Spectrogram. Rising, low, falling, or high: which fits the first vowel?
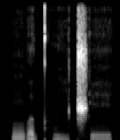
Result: high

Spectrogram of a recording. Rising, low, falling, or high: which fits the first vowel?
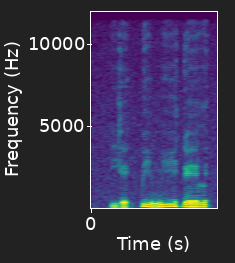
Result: low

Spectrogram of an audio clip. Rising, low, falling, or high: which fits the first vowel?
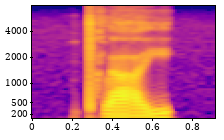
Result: rising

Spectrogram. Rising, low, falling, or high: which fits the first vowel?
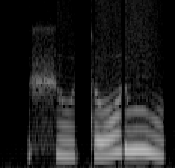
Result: low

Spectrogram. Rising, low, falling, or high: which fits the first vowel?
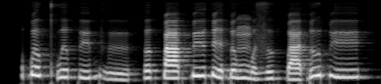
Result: high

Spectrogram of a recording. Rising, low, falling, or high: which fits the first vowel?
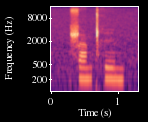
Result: high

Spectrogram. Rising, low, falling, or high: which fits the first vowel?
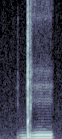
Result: low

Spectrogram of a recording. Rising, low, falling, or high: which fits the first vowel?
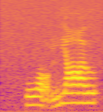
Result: low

